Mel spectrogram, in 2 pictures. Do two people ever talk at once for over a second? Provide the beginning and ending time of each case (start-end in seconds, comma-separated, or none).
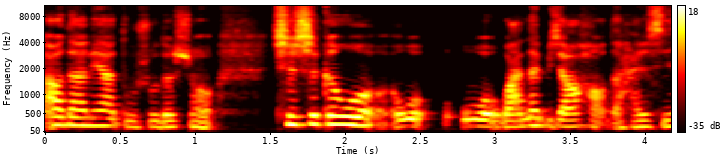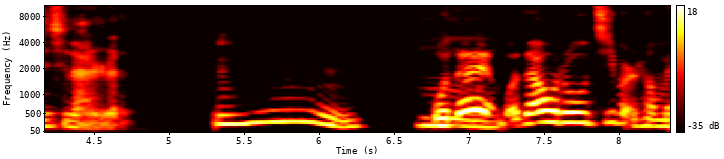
none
